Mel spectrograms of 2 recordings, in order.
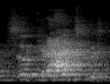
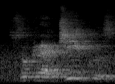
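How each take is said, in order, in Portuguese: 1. A sílaba tônica é a antepenúltima. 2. A sílaba tônica é a penúltima. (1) "proparoxítona" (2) "paroxítona"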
